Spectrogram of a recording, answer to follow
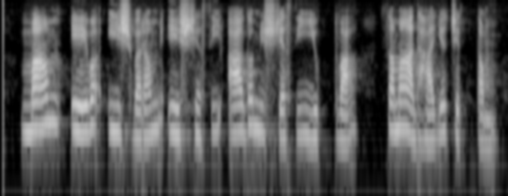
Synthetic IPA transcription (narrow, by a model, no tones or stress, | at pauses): maːmeːʋɐiːʃʋɐɾɐmeːʃjɐsiaːɡɐmiʃjɐsijuk̚t̪ʋaː | sɐmaːd̪ʱaːjɐt͡ʃit̪ːɐm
